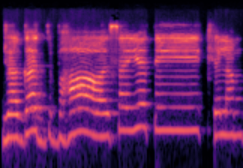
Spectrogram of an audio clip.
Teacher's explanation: Te is a long sound and ki is a short e sound.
